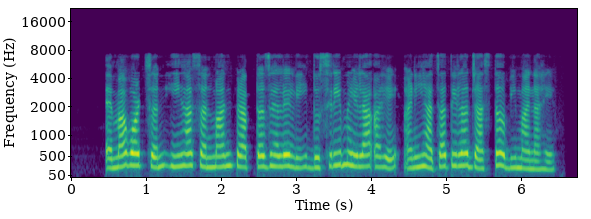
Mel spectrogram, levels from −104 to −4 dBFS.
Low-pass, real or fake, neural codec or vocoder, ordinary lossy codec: 7.2 kHz; fake; codec, 16 kHz, 2 kbps, FunCodec, trained on LibriTTS, 25 frames a second; none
